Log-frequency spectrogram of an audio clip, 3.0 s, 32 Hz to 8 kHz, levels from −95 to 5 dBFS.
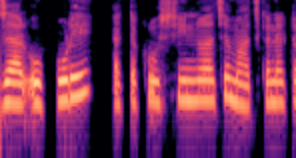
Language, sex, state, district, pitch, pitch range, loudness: Bengali, female, West Bengal, Dakshin Dinajpur, 235 Hz, 225-245 Hz, -16 LUFS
